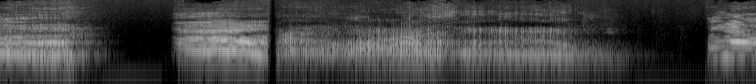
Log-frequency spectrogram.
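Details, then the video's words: Camel blaring, or bellowing: a harmonic-rich groaning call with a falling pitch, then a long rough roaring grunt of about three seconds, and a further harmonic bellow starting at the end. "CRI DU CHAMEAU🐫 LE CHAMEAU QUI BLATERE🐫 CAMEL SOUND"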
